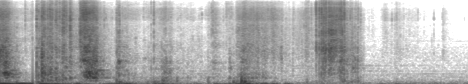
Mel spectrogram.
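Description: Plastic wrap crinkles and rustles as a package is unpacked.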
